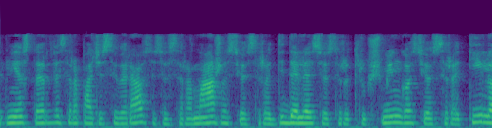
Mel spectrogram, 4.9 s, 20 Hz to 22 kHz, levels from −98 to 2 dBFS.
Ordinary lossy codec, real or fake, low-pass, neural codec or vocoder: AAC, 32 kbps; real; 7.2 kHz; none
